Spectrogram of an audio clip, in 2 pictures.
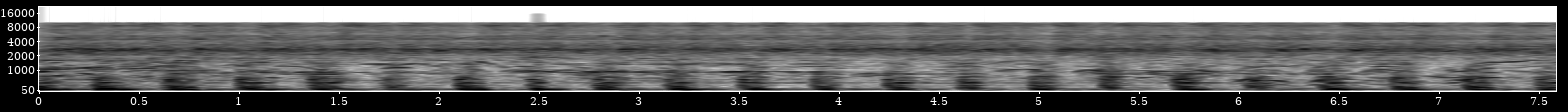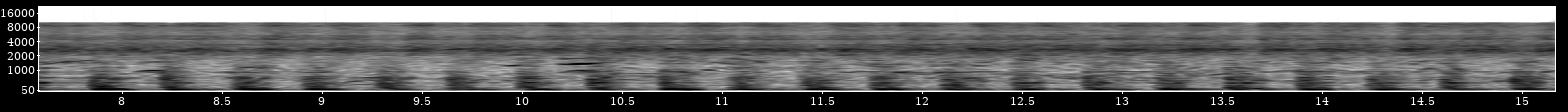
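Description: Powwow drum group singing together over a steady, even beat on a big drum, accompanying a jingle dress dance song.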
